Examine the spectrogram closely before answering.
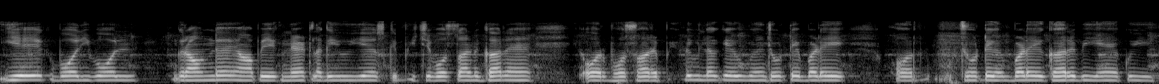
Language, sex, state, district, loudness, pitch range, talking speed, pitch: Hindi, male, Chhattisgarh, Kabirdham, -19 LUFS, 190-195 Hz, 180 wpm, 195 Hz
